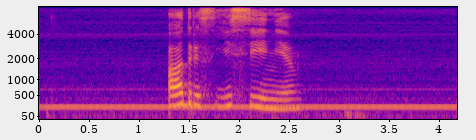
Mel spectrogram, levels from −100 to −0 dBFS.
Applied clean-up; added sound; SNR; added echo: none; none; none; none.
